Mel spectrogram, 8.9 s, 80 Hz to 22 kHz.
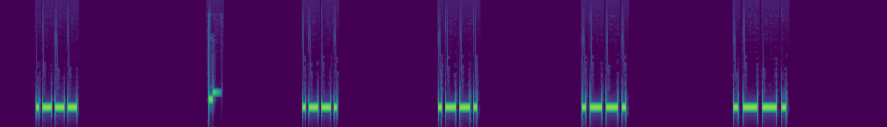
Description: Morse code, heard as a keyed tone, about 33 wpm, spaced as for 8 wpm, 690 Hz. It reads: J PPPP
